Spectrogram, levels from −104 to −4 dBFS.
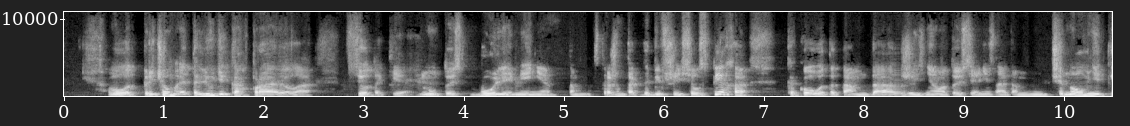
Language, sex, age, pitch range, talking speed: Russian, male, 20-39, 115-165 Hz, 130 wpm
